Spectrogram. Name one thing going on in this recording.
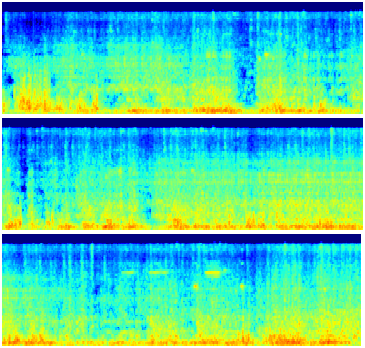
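An old vehicle's engine rumbles steadily from inside the cab.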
